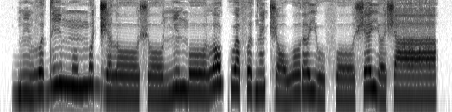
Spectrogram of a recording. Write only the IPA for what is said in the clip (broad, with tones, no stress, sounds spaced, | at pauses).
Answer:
b ĩ˨ v ə˧ d i˦ m ũ˧ m o˦ d͡ʒ ə˨ l oː˨ ʃ oː˨ ɲ ĩ˦ m oː˧ l ɔ˦ kʷ a˧ f ə˧ d ɛ̃˧ t͡ʃ ɔ˨ w o˦ ɾ ə˦ j u˨ f oː˨ ʃ ɛ˦ j ə˨˦ ʃ aː˦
